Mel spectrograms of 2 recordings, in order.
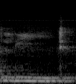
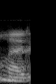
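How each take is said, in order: First: "lead" said as "leed", softly; long E sound. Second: "lead" said like "led"; short E vowel. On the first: Teacher giving the intended word, "lead" with a long E. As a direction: rhyme "lead" with "need". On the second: Teacher showing the wrong reading, "lead" pronounced "led". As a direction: rhyme "lead" with "bed". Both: Shown as a demonstration. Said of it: "this is an E sound".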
